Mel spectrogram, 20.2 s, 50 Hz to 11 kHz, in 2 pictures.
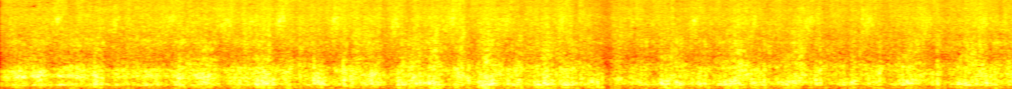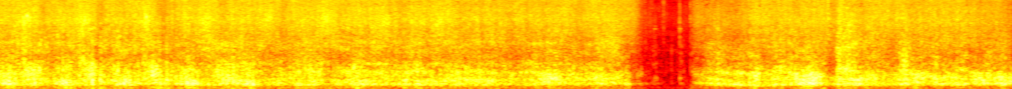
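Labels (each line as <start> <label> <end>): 0.0 A drill is mixing concrete in a plastic bucket. 20.2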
